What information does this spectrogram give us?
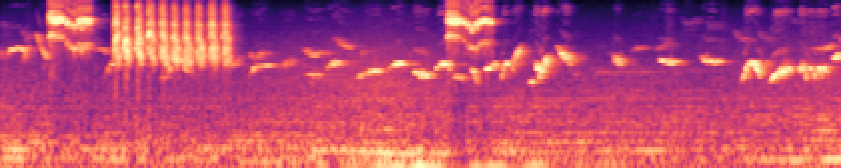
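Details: Orange-headed thrush song meant to stimulate fighting birds, opening with harsh rattling buzzes, then a stream of short whistled and chirped notes, varied and rapid, with a faint low hum behind.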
